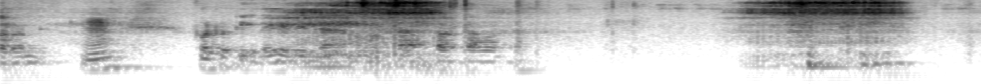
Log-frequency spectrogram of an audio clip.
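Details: Loud, rough, rattling snores in long breath-length bursts, three within about seven seconds, with quiet gaps between; heavy snoring.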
